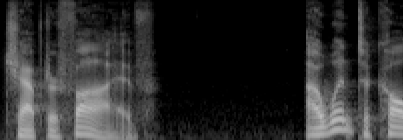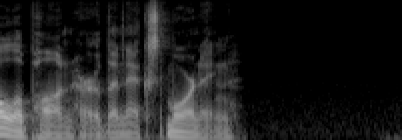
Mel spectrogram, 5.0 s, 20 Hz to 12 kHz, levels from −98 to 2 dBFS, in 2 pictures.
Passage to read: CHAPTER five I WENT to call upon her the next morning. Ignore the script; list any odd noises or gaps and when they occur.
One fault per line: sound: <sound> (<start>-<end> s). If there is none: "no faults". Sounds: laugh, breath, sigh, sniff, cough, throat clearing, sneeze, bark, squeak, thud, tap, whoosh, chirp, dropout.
no faults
